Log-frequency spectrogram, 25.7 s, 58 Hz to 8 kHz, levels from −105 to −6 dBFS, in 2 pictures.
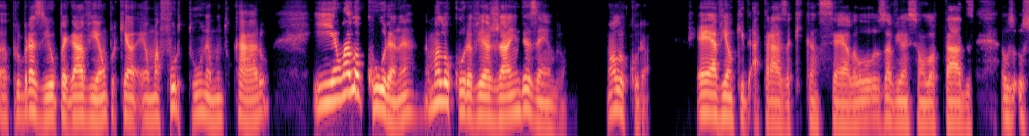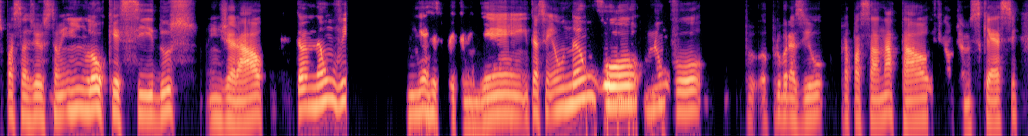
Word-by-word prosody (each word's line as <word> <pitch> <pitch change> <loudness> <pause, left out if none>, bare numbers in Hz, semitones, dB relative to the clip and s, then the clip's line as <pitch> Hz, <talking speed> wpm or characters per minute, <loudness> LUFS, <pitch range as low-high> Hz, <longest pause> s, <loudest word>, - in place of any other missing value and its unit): para - - -10
o - - -12
Brasil 125 -4 0
pegar 120 -1 +2
avião, 115 0 -1
porque 130 - -6
é 115 -1 -3
uma 115 +1 -5
fortuna, 135 -5 -6
é - - -4
muito 110 0 -10
caro. 115 +8 -2 0.6
E 190 +4 +1
é - - +4
uma 275 +4 +8
loucura, 165 - +4
né. 130 +4 -6
É - - -13
uma 195 +4 0
loucura 145 -9 +1
viajar 120 0 +2
em 140 - -6
dezembro, 95 - -5 0.5
uma - - -3
loucura. - - -7 0.6
É 135 0 +4
avião 125 -1 0
que - - -11
atrasa, 100 -3 -6
que - - -21
cancela, 95 -2 -7
o 105 +2 -6
os 110 - -11
aviões 100 -3 -6
são 95 - -8
lotados, 95 -2 -4 0.4
os 115 -1 -8
os - - -7
passageiros 125 -2 -2
estão 130 -1 -4
enlouquecidos 145 -2 +1
em 115 0 -8
geral, 115 +3 +4 0.4
então 160 - +4
eu - - 0
não 190 +6 +3
vi 195 +3 +1 0.8
ninguém 135 +2 -1
respeita 115 -6 -6
ninguém, 125 +6 0
então 140 +3 -1
assim, 135 0 -4
não 195 +6 +4 0.2
vou, 180 0 +9
não 160 +4 -5
vou 145 +1 +1 0.5
para 115 - -16
o - - -12
para 125 - -9
o - - -9
Brasil 115 +1 -3 0.2
para - - -8
passar 110 0 -3
Natal, 115 -3 +1
final 110 0 -18
de - - -14
ano 95 - -8
esquece, 105 +5 -2
125 Hz, 160 wpm, -25 LUFS, 110-145 Hz, 0.8 s, vou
